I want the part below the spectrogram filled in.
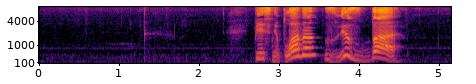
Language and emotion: Russian, positive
